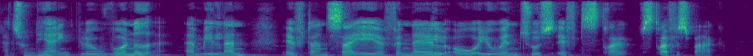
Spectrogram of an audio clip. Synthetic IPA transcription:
læt͡sʰuɐne̝ɐ̰e̝ŋn̩b̥le̝ʊʋɔ̽nð̞̩ˠæmilænʔefd̥ɐe̝nsɑɪ̰iæfinɛ̰ːlɒʊ̰ɐjuent͡sʰusefd̥ɐsd̥ʁɑfəsb̥ɑ̈ɡ̥

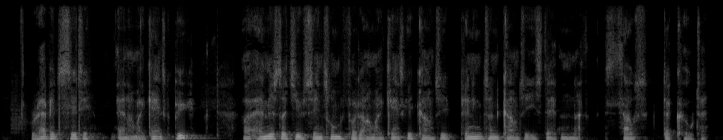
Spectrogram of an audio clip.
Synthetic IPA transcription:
ʁæpʰid̥sit͡sʰiæɐe̝nɑ̈məʁikʰɛ̰ːnsɡ̥̚b̥y̰ː | ɒ̽ʔæðˠminisd̥ʁɑ̈t͡sʰiʊd̥send̥ʁɔmfɒ̽de̝ɑ̈məʁikʰɛ̰ːnsɡ̥əkʰɑ̈ʊ̃nt͡sʰipʰene̝ŋt͡sʰɒ̽nkʰɑ̈ʊnt͡sʰiisd̥ɛ̰ːd̥n̩ | saʊs | d̥ækʰot͡sʰæ

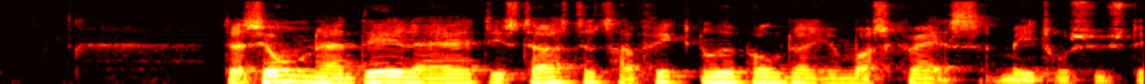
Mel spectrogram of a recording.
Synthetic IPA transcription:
d̥æɕo̝̰ːnn̩æɐe̝nd̥e̝̰ːlæd̥isd̥ɶɐsd̥ət͡sʰʁɑ̈fiɡ̥ʰnoːð̞ˠəpʰɔ̽ŋ̰d̥ɐimɒsɡ̥ʋɛ̰sme̝t͡sʰʁo̝sysd̥ḛm

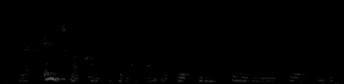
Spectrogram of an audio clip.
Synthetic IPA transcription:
jaɪʔel̰sɡ̥ɐækʰɒ̽mət͡sʰe̝lkʰøb̥m̩hɑ̈ʊ̰nɒ̽ɡ̥ɔ̰ːpʰɒ̽musḛːomeminsd̥o̝ɐpʰiːɐ

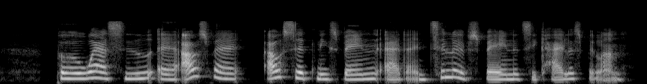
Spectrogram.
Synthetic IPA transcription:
pʰɒ̽ʋæɐ̰siːð̞̩ˠʔæ | ʔɑ̈ʊsed̥ne̝ŋsb̥ɛːnn̩æɐd̥ɑ̈e̝nt͡sʰe̝løːb̥sb̥ɛːnət͡sʰe̝lkʰɑ̈ɪləsb̥e̝lɐːn

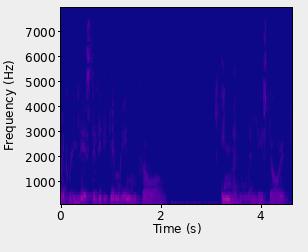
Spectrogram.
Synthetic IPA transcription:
mænkʰuliːleːsəd̥e̝le̝d̥iɡ̥em̰n̩e̝nn̩fɒ | e̝nn̩mænmænleːsd̥əɒɪ̰d̥

